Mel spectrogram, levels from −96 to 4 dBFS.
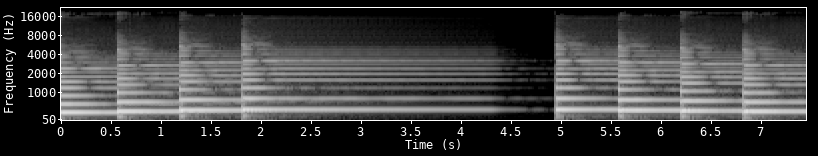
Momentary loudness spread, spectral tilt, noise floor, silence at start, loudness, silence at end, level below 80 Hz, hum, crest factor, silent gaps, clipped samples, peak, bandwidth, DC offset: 17 LU; -4.5 dB/octave; -57 dBFS; 0 s; -16 LUFS; 0 s; -58 dBFS; none; 16 dB; none; under 0.1%; 0 dBFS; 9.2 kHz; under 0.1%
